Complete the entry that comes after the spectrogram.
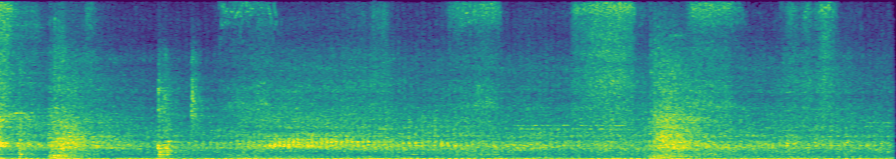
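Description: Motorcycle engine running steadily at low revs, with the bike rolling at walking pace.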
